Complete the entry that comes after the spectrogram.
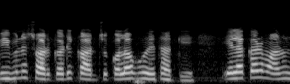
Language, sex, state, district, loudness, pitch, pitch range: Bengali, female, West Bengal, North 24 Parganas, -19 LUFS, 260 Hz, 240-275 Hz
